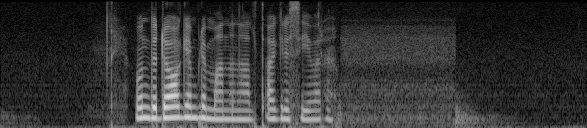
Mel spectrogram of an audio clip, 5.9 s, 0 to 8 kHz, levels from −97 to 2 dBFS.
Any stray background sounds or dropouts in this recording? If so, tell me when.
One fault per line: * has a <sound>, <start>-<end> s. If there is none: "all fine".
all fine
